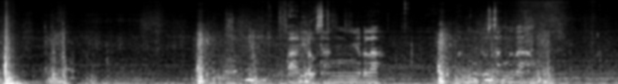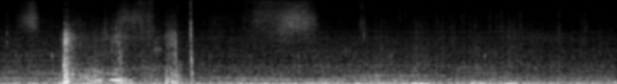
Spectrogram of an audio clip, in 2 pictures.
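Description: Tyres crunch over snow.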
